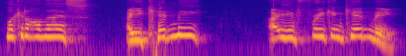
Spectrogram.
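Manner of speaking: can't believe the size of it; amazed disbelief. Real, not acted. To viewers, stunned by the supercluster map, in amazed disbelief.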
